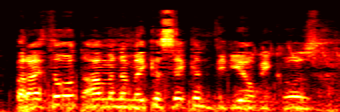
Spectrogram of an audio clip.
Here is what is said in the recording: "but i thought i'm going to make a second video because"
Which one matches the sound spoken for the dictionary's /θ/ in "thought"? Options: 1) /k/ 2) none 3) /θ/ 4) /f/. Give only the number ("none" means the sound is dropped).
3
